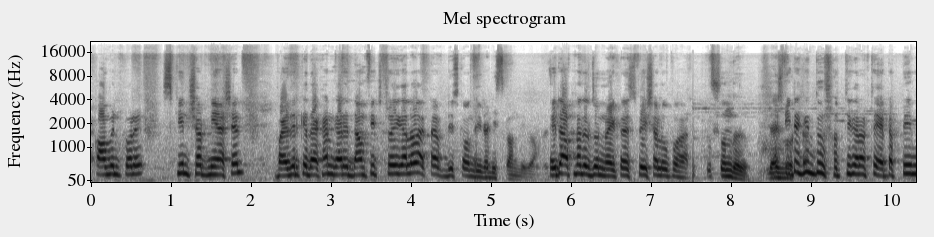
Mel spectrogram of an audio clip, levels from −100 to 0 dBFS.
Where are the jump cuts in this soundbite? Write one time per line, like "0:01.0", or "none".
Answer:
0:07.7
